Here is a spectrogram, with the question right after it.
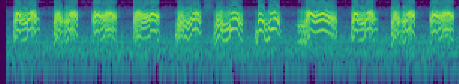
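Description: A fox gives a fast series of hoarse, wavering barks, about two each second.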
